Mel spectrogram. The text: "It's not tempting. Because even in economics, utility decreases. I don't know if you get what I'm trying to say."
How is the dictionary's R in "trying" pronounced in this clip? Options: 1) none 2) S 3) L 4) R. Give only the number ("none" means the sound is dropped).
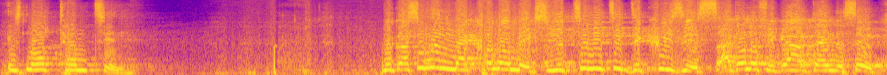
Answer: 1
